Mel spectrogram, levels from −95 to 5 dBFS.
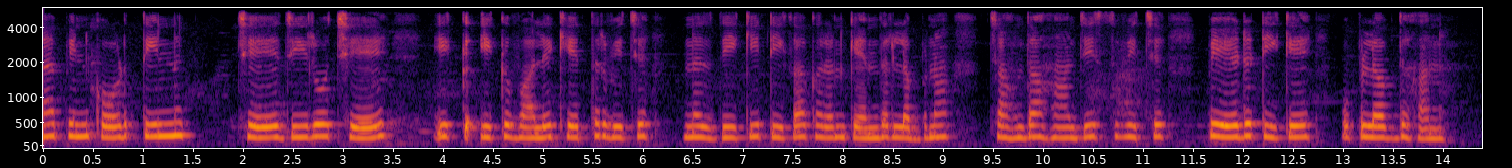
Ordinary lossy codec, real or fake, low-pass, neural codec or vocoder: none; real; 5.4 kHz; none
